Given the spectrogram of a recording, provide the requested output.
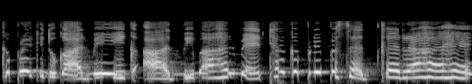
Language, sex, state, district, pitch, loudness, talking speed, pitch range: Hindi, female, Delhi, New Delhi, 310 Hz, -12 LUFS, 175 wpm, 285-330 Hz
